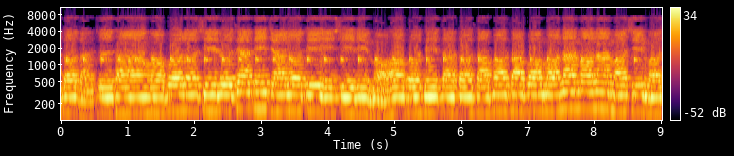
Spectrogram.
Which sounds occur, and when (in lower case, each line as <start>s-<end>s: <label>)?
0.0s-9.0s: male singing
0.0s-9.0s: music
